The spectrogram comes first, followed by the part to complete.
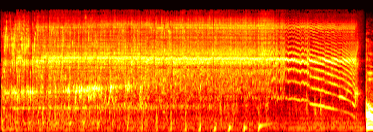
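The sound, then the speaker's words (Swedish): Wine pours steadily through a Vinturi aerator with a bright, airy hiss and gurgle, then rises in pitch as a vessel fills before the flow cuts off abruptly. Fairly loud, no voices. “Enligt Vinturi själva kommer ni dock då att gå miste om det patenterade ljudet.”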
